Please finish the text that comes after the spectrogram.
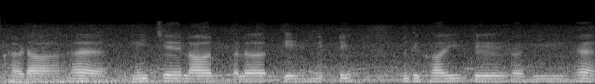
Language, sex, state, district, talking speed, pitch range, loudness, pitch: Hindi, male, Haryana, Charkhi Dadri, 110 wpm, 125-135 Hz, -17 LUFS, 130 Hz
